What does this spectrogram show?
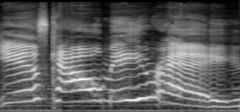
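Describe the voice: A woman does a put-on character voice over faint background music.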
